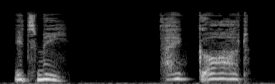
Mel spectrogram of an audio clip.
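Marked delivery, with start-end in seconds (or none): 1.6-2.5 whispery voice, much higher pitch. A character answers from the darkness of a cellar: whispery voice. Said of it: "came a whispery voice from the darkness".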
